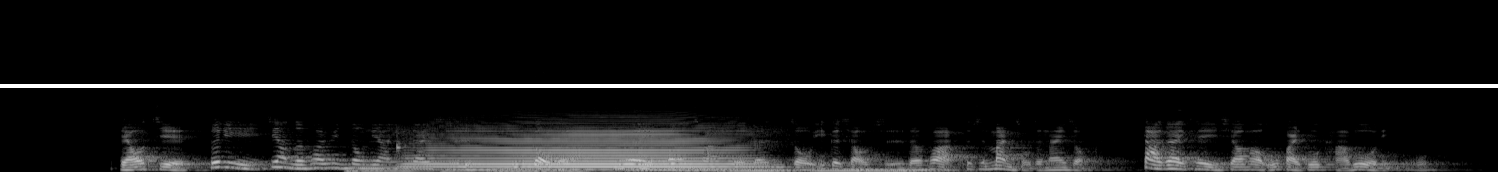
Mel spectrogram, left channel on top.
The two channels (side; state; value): left; silent; 60 dB below the other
